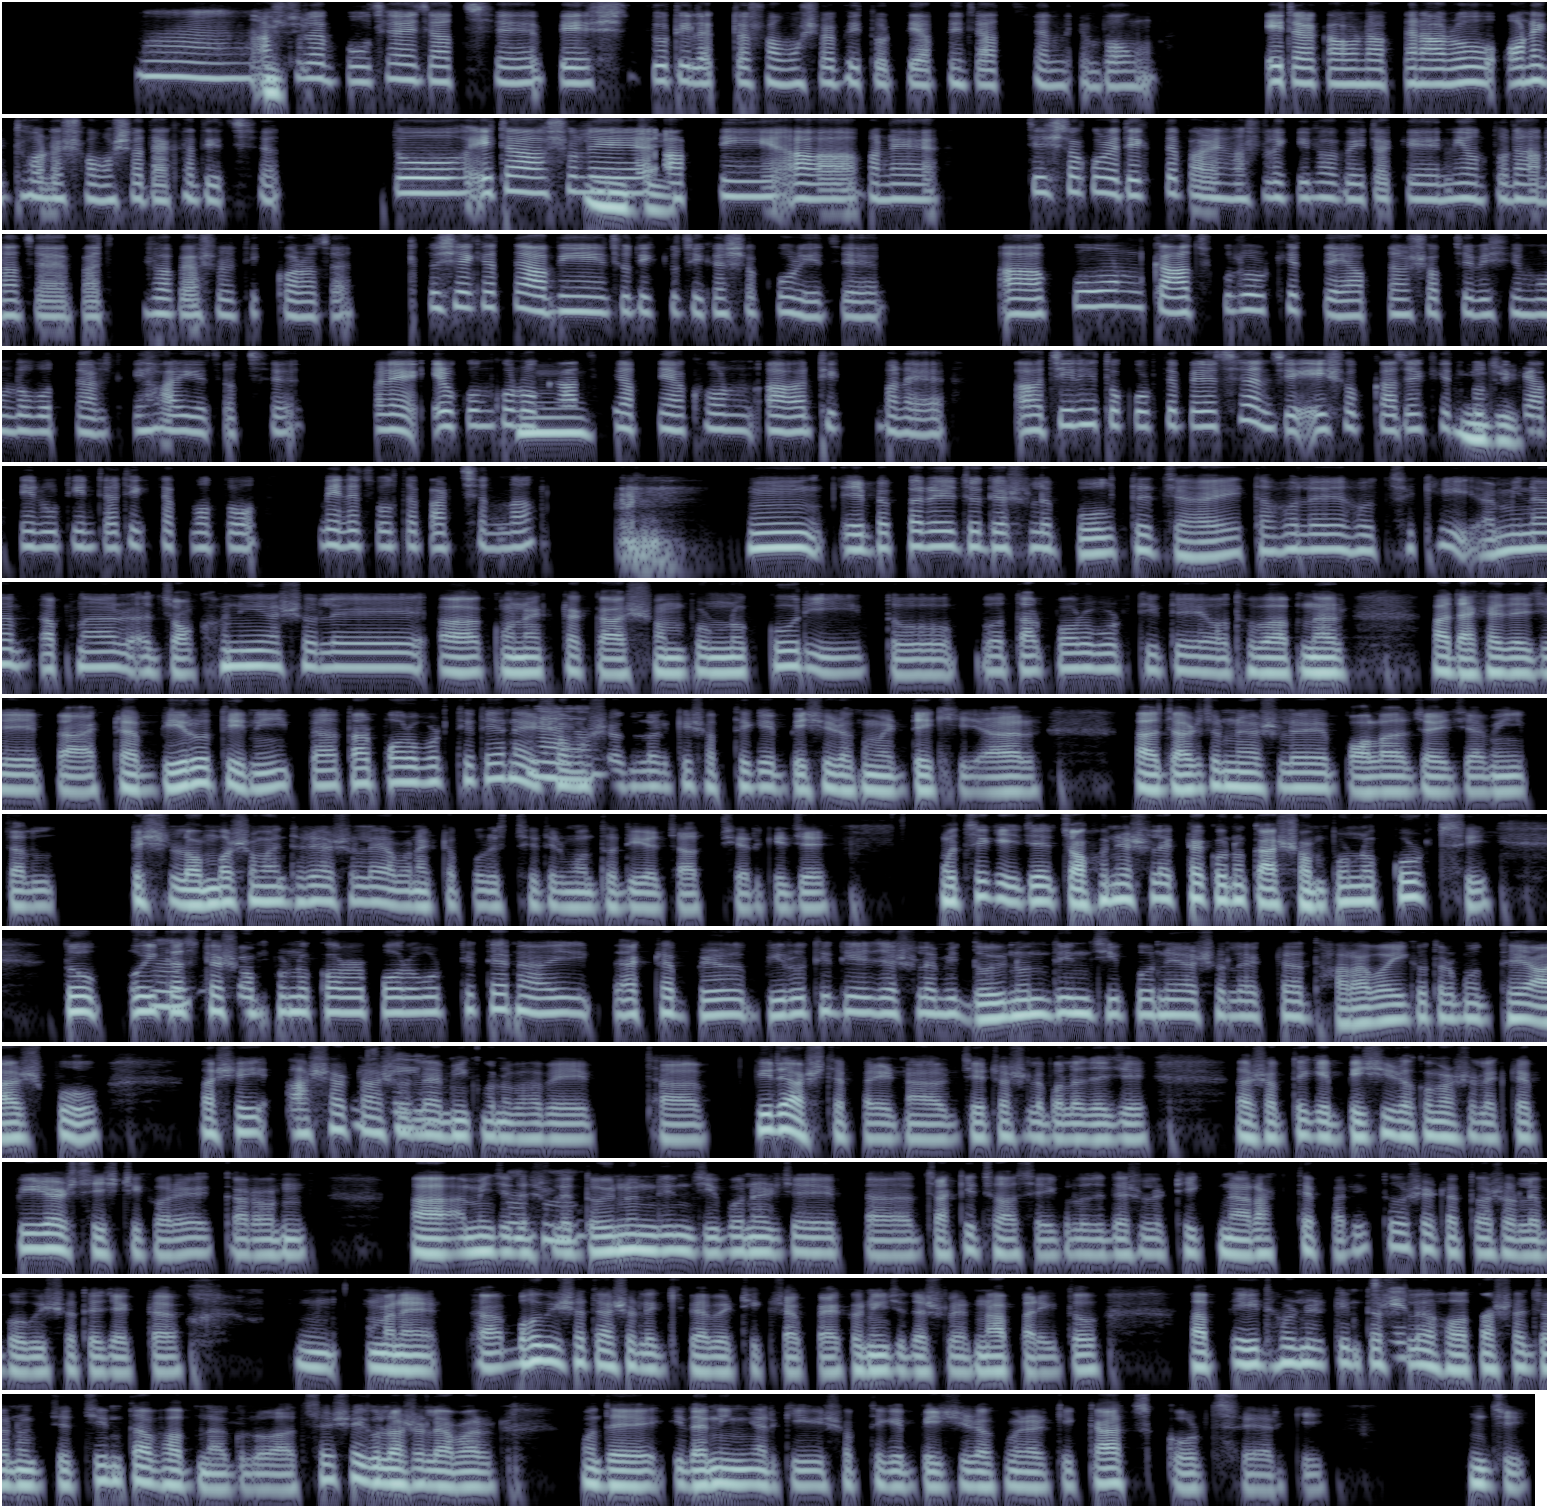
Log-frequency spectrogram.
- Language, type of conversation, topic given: Bengali, advice, রুটিনের কাজগুলোতে আর মূল্যবোধ খুঁজে না পেলে আমি কী করব?
- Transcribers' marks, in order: throat clearing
